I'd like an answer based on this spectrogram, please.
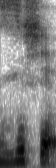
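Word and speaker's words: zsh: So the last tool on my list today is the command line tool, which is Bash and Z Shell, pronounced as Z Shell.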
